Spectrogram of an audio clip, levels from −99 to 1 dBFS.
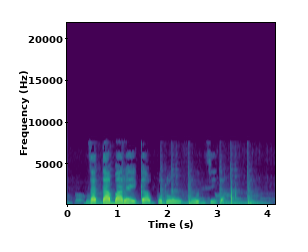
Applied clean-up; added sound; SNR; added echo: none; Tap; 14 dB; none.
